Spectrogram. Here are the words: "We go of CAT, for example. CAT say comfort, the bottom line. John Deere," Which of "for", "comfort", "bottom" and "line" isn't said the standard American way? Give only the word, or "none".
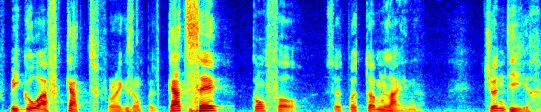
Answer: comfort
